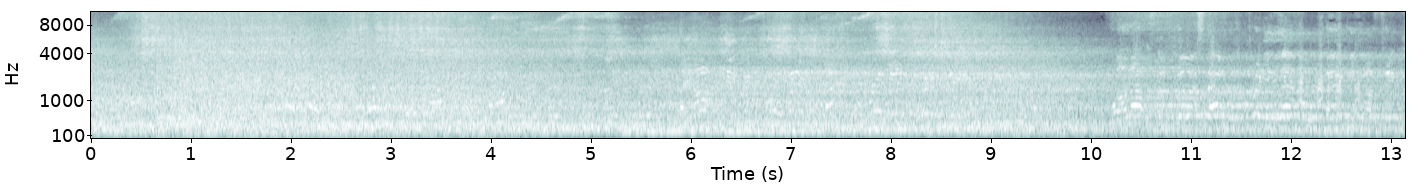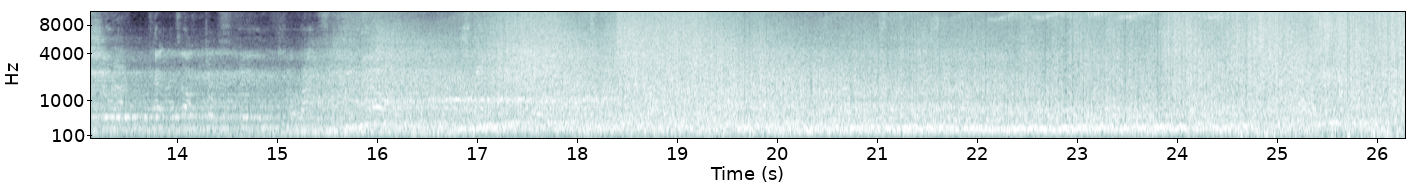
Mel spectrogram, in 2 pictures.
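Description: Racing car engines roar and rev loudly in a large echoing hall.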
